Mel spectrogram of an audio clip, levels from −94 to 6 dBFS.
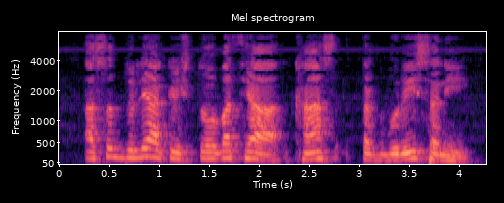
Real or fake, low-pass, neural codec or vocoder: real; 7.2 kHz; none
